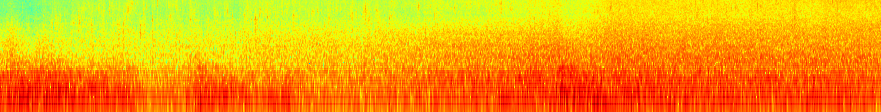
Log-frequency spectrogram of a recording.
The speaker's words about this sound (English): Even the sound of the ice is the sound of us, of our ship, crashing into it.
